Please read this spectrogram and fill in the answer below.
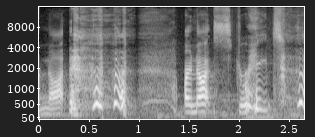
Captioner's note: laughs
